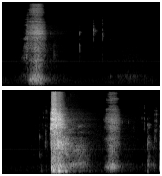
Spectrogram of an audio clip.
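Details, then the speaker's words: Someone who says they definitely have a cold sneezes repeatedly. Here two sneezes, one soft and one loud and explosive, are separated by quiet. "No, I definitely have a cold."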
